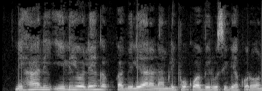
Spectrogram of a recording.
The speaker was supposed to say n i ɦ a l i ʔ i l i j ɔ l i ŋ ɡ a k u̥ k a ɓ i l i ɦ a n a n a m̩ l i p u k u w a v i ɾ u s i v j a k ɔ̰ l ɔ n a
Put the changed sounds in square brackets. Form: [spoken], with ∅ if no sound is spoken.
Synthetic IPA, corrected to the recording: n i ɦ a l i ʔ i l i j ɔ l [ɛ] ŋ ɡ a k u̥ k a ɓ i l i [∅] a n a n a m̩ l i p u k [ɔ] w a v i ɾ u s i v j a k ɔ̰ [ɾ] ɔ n a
